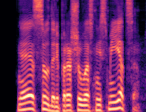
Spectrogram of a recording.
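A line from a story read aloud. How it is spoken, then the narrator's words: Dry. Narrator (Russian): сказал сухо Франсуа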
